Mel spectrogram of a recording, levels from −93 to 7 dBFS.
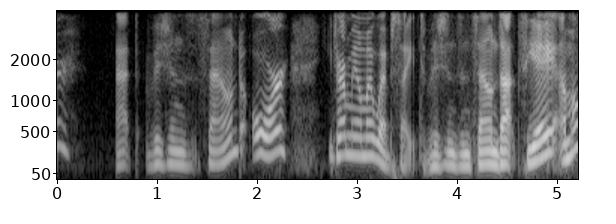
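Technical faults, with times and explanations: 0.88 to 5.21 s, automatic gain rising: the gain control judged the input too quiet and kept raising its gain, so voice and background noise swell together steadily to the end, all within a call band that stops at 4 kHz.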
